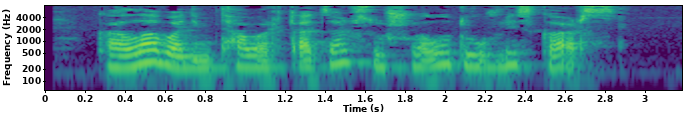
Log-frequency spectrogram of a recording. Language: Georgian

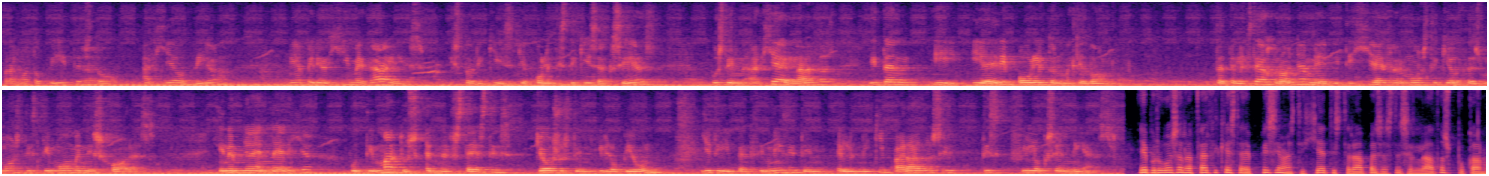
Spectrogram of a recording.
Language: Greek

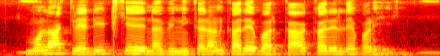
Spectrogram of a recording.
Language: Chhattisgarhi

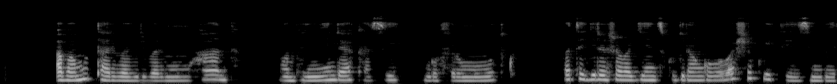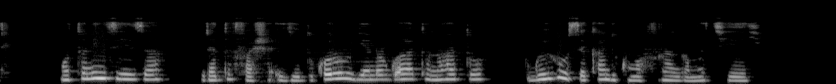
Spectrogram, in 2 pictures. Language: Kinyarwanda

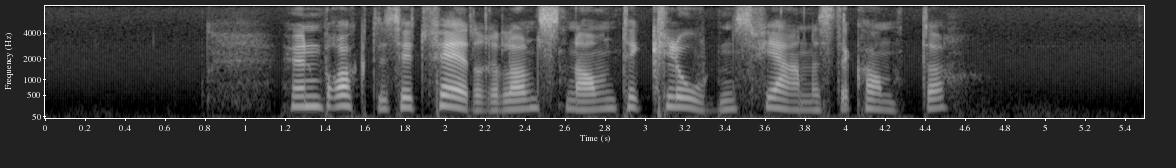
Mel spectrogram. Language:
Norwegian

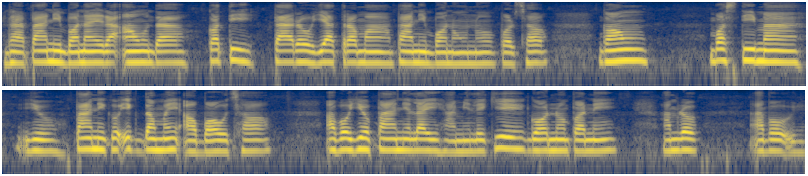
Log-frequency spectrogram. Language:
Nepali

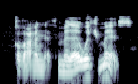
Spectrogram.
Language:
Kabyle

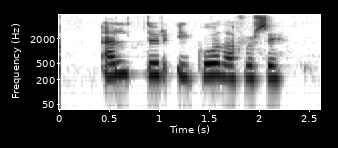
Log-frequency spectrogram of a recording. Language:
Icelandic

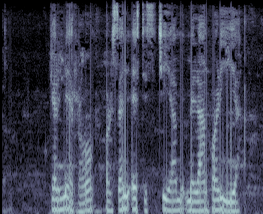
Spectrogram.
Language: Esperanto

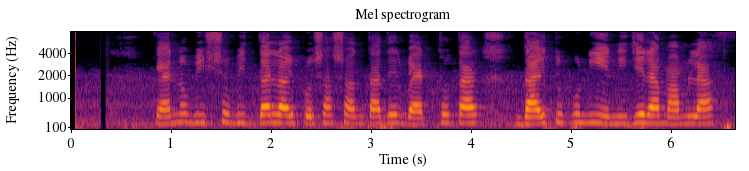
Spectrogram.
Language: Bangla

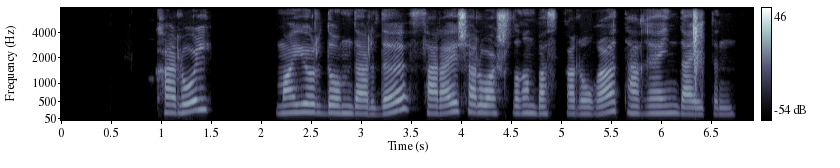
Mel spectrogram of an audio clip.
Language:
Kazakh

